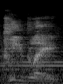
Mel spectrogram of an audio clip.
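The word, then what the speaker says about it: χ-blade: it means the x-blade it's just pronounced like keyblade even though it's just one keyblade ah the series is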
